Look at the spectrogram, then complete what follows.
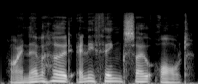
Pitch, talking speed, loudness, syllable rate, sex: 115 Hz, 180 wpm, -17 LUFS, 5.5 syllables/s, male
